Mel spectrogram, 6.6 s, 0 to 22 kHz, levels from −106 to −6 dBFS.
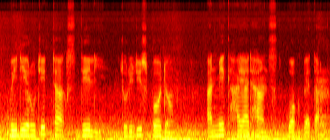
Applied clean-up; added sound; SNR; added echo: none; Thunder; 2 dB; none.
